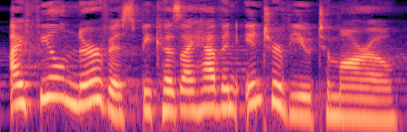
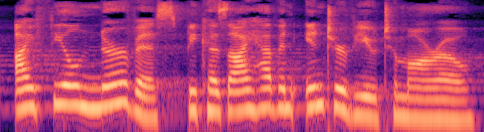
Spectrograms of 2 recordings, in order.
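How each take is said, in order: First: Said in the usual way. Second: Practice take. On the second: Shown as a demonstration. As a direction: give it a little more time for learners. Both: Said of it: "Practice these with me".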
